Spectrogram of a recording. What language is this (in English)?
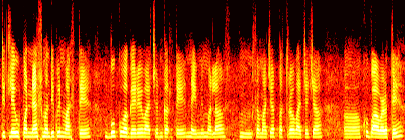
Marathi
